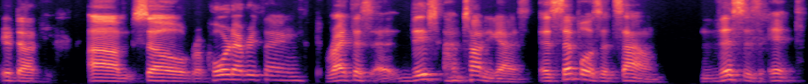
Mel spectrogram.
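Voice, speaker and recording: A man's voice: mid-range voice, expressive, unhurried. A man teaching a real estate sales class in an emphatic, teasing way.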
